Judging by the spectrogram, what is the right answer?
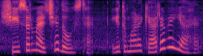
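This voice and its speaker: A woman voicing a sharp-tongued young wife who scolds her husband and reassures a friend. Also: high-pitched, big pitch swings, faint music behind. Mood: reassuring.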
